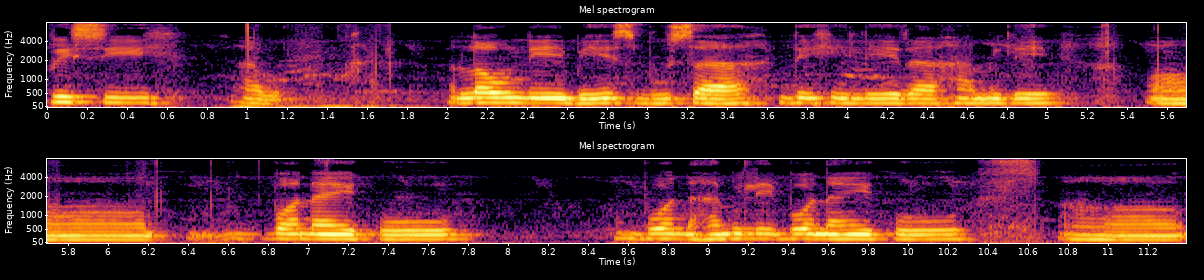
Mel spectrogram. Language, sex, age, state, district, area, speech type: Nepali, female, 30-45, West Bengal, Darjeeling, rural, spontaneous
